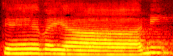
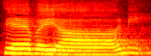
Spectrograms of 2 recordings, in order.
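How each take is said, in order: Both takes have the same delivery.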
